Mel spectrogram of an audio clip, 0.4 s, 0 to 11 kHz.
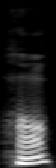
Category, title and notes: Speech > Solo speech
Subject : Mid 20s male, saying "Huh" in confusion. Date YMD : 2025 June 14 Location : Albi 81000 Tarn Occitanie France. Hardware : Tascam FR-AV2, Shure SM57 with A2WS windcover Weather : Processing : Trimmed in Audacity.
mid-20s, male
